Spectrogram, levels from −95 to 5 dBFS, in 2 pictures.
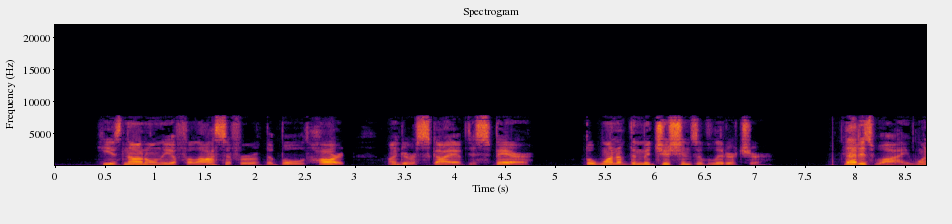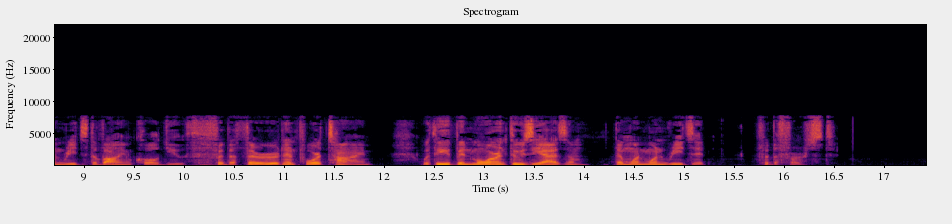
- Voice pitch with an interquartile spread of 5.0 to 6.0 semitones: Yes, average, 5.3 semitones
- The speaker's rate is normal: Yes, average, 170 wpm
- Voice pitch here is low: Yes, low, 110 Hz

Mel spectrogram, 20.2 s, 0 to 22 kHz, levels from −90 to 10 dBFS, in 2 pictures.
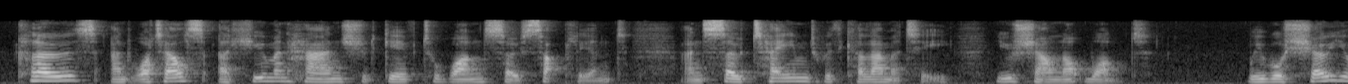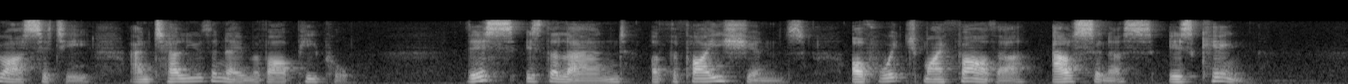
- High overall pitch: No, low, 130 Hz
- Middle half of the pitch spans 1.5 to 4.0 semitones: No, average, 4.4 semitones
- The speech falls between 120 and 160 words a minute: Yes, average, 150 wpm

